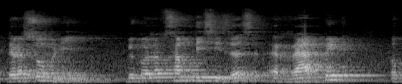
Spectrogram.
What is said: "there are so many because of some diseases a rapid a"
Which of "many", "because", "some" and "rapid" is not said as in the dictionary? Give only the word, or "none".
none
